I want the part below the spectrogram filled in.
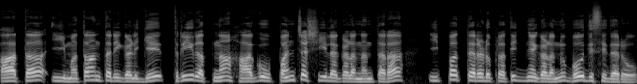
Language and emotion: Kannada, neutral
